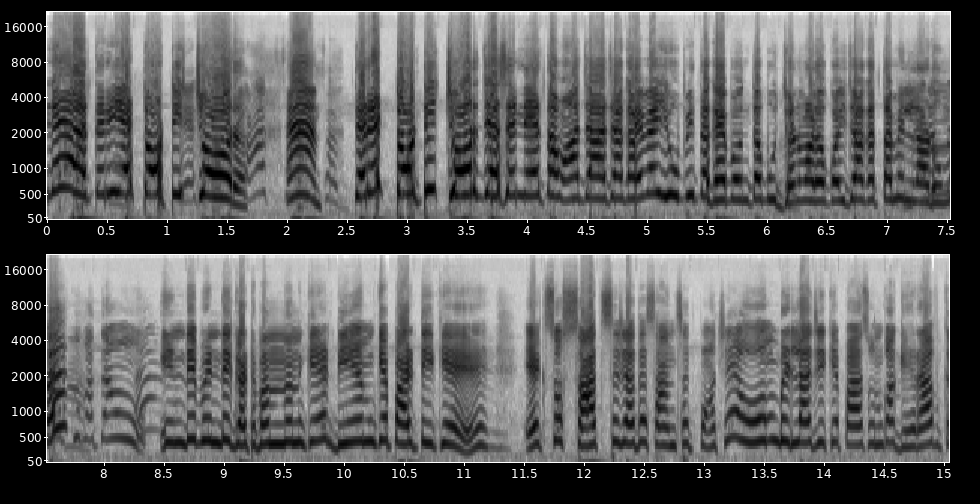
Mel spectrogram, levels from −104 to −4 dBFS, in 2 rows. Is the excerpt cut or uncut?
uncut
